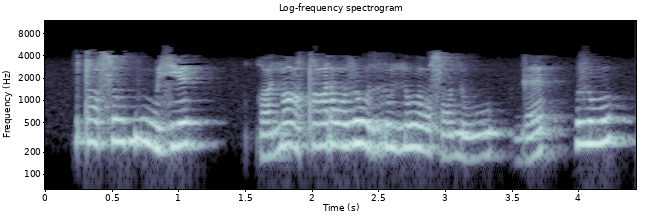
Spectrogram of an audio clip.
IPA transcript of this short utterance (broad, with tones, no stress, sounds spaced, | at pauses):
d ɔ˥˨ sˤ u˦˥ b uː˥˨ zʲ ɛ˦˥ | qʷ ɛ˩˧ n ɔː˥˨ tˤ ə˞˦˥ ɾ ɔ˦˥ ð o˥˨ r u˥˨ n oː˥˨ sˤ o˩˧ n uː˩˧ | ɡ ɛ˩˧ | ð o˦˥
